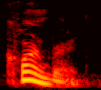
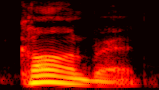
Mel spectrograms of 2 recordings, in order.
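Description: First: It is said with a Northern US accent. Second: It is said with a Southern US accent. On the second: "If it's Southern"

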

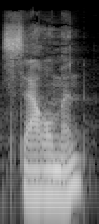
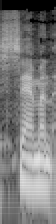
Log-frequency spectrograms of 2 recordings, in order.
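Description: First: The L in the word is pronounced. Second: The L in the word is silent.

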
